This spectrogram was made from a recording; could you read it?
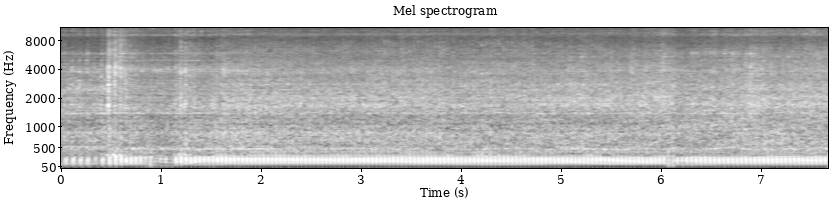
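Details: Small single-cylinder power-washer engine with muffler on a DIY motorized trike, torque converter clutch, ridden under load: steady even firing with brief dip and recovery, no knocks or slipping; running well.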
